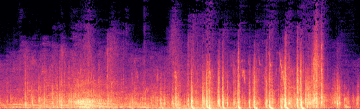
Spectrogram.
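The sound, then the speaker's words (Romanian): Hooves of a tall horse clip-clop on a hard surface, starting faint and growing into a quick, loud, irregular clatter as the horse arrives, with a low rumble underneath. “Ce cal înalt mi-au adus.”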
